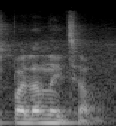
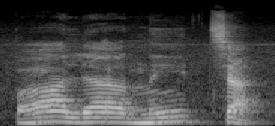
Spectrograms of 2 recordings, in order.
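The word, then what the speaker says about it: паляниця: Palyanytsia. Is Uh, Palyanytsia. It was a password in the first day of war because Russian can't pronounce Palyanytsia.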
